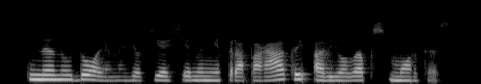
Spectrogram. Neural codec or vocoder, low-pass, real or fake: codec, 16 kHz, 1 kbps, X-Codec, WavLM features, trained on Multilingual LibriSpeech; 7.2 kHz; fake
